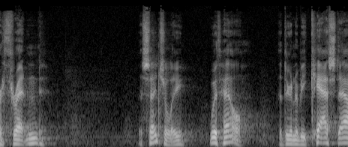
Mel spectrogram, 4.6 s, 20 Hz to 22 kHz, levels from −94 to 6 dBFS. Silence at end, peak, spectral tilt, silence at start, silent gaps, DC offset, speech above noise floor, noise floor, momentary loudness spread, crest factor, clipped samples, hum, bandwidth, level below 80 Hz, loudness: 0 s; -8 dBFS; -4.5 dB/octave; 0 s; none; under 0.1%; 37 dB; -62 dBFS; 9 LU; 20 dB; under 0.1%; none; 18.5 kHz; -64 dBFS; -26 LUFS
